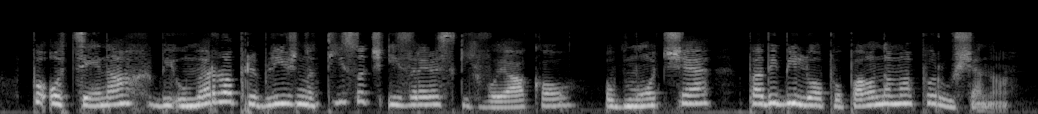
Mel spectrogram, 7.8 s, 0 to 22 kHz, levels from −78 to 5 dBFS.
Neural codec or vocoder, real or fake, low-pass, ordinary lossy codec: none; real; 19.8 kHz; AAC, 24 kbps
